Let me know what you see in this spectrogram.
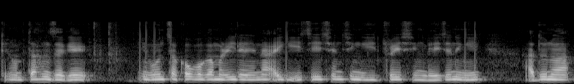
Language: Manipuri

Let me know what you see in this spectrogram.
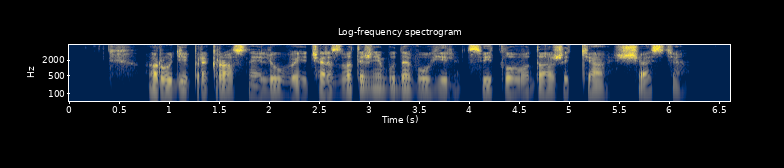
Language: Ukrainian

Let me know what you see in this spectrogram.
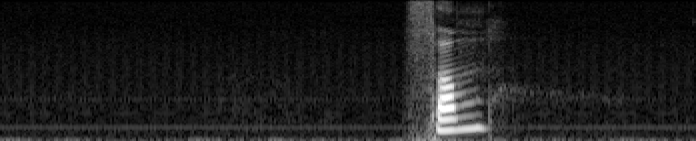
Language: Norwegian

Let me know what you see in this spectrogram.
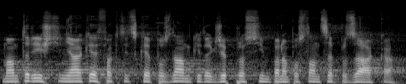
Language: Czech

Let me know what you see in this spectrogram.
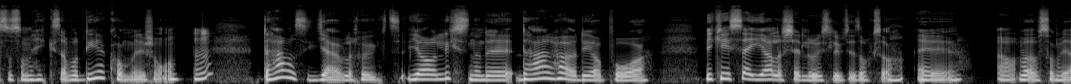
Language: Swedish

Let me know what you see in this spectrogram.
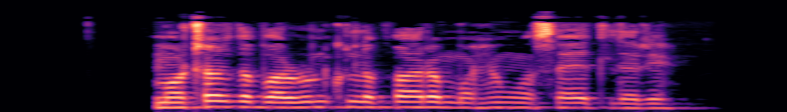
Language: Pashto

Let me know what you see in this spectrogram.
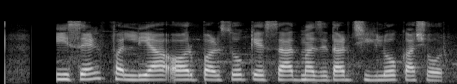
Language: Urdu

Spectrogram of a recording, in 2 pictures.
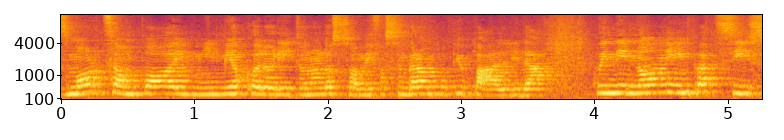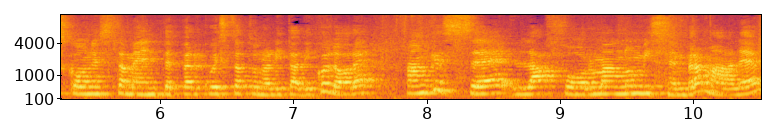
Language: Italian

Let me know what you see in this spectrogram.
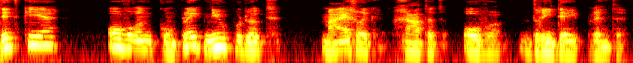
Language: Dutch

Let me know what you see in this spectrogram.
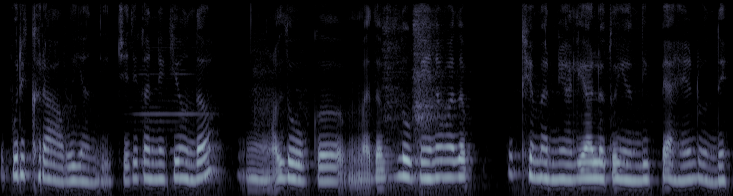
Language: Dogri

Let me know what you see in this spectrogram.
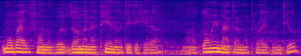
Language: Nepali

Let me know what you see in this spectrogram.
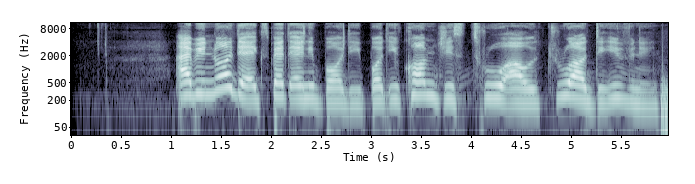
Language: Nigerian Pidgin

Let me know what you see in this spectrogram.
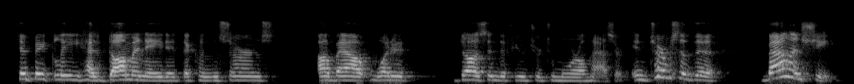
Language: English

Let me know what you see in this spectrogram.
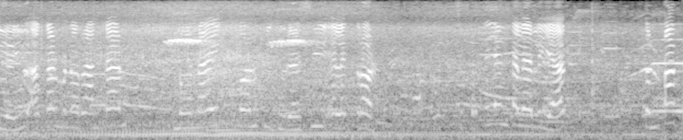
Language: Indonesian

